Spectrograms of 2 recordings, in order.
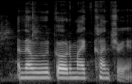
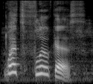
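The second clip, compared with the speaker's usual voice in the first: put-on kid's question; 9 semitones higher, slower than usual.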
